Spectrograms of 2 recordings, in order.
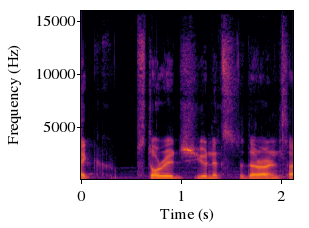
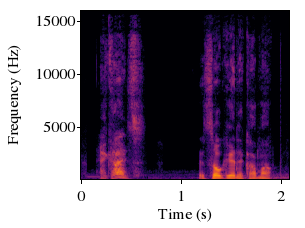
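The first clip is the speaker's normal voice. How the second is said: hushed, soft stage half-whisper; 4 semitones higher, 5 dB quieter than usual. A player's character calls down the stairs to the others, half-whisper. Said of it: "I'll whisper down like".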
